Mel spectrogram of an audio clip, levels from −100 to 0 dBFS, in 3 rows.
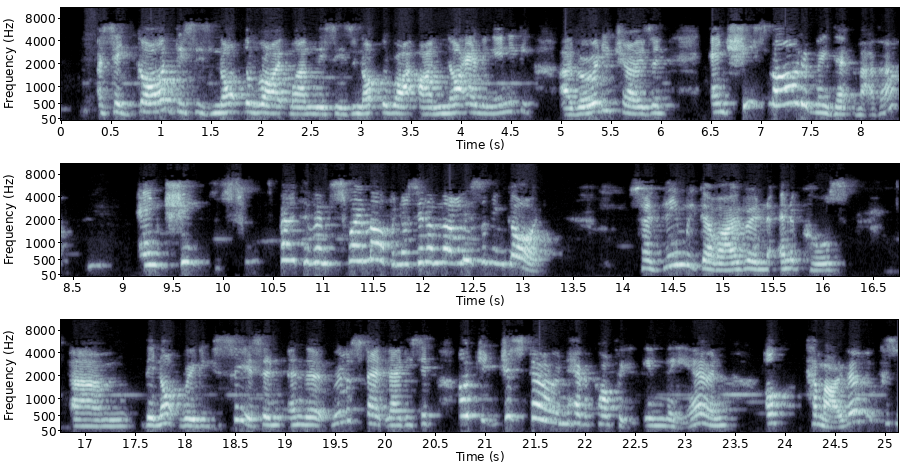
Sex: female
